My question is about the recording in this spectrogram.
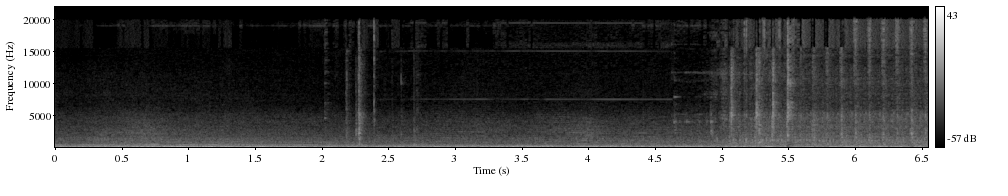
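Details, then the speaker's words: Yamaha Grand Filano scooter, 30,000+ km, after engine rebuild for loud top-end noise from a cracked valve guide and bent valves, running smoothly and revving cleanly when blipped, no ticking or rattle; side covers not yet fitted. "ก็ประมาณนี้ครับเร่งได้ปกติครับ"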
